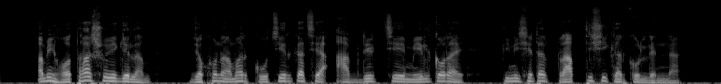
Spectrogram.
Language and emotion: Bengali, sad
